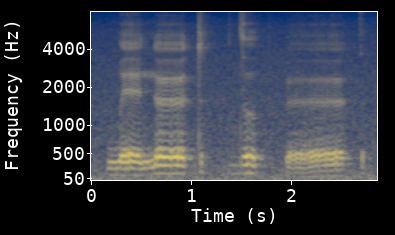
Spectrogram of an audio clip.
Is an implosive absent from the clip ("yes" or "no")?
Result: no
